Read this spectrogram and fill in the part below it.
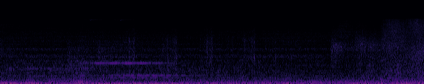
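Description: Magical spell effects whoosh and crackle in a fight.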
